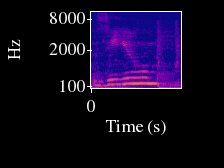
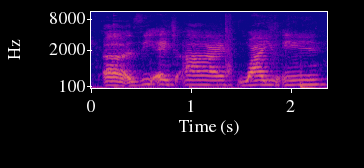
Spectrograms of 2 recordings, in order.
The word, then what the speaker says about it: Zhiyun: I use my, I think it's called or pronounced Zhiyun. I think it's called that. It's Zhiyun, and I love this thing because it's a camera stabilizer and it's just really smooth.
